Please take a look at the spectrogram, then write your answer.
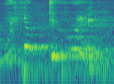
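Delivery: high-pitched incredulous question through laughter; squeaky, laughing mock question; acted laughing disbelief. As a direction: mimic someone cracking up at the sight. Acted quote told through laughter.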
